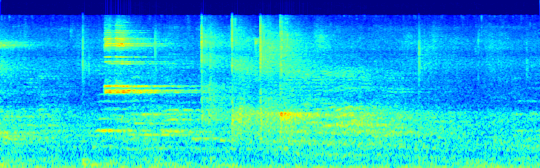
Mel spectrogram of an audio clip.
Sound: referee whistling

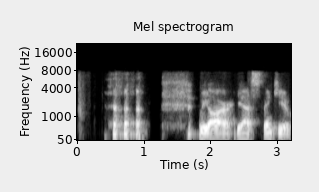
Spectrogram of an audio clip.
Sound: laughs

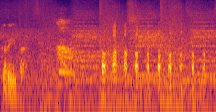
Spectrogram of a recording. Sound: evil laugh

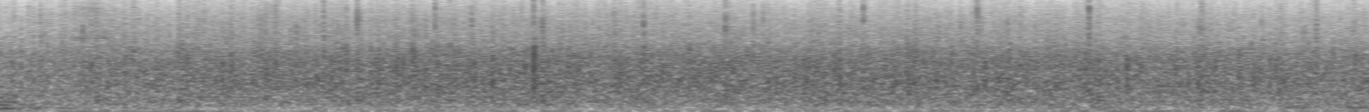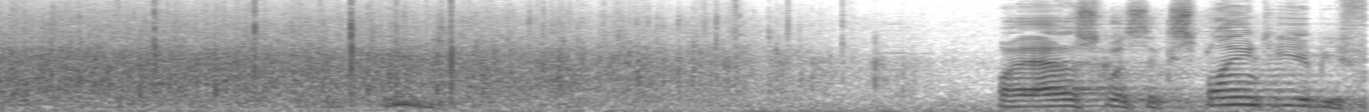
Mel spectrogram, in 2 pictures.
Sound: applause

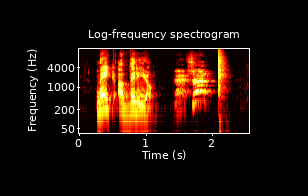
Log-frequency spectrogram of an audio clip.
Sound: voice yells

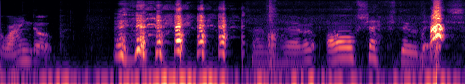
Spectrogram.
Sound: laughter

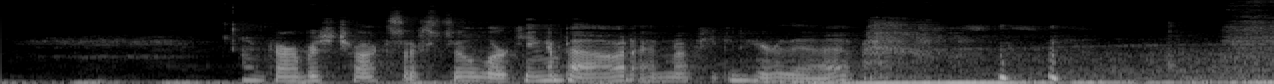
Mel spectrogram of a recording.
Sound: laughs

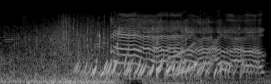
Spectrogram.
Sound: laughing

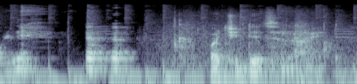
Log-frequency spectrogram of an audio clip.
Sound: laughs; Carla laughs

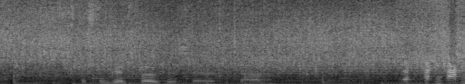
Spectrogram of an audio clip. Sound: laughing

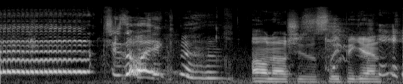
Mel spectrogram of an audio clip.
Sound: laughs; giggling

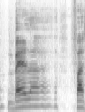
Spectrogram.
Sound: foreign language

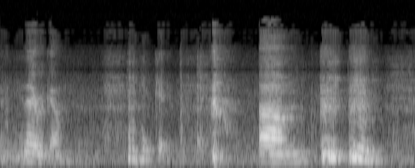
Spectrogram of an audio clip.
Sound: chuckles

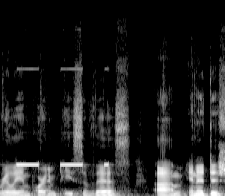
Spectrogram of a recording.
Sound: beep

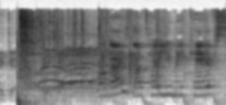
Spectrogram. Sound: cheers

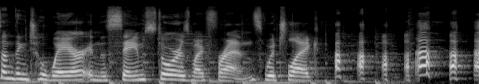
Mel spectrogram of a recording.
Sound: laughs

